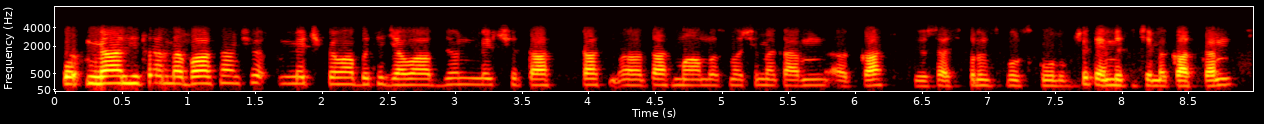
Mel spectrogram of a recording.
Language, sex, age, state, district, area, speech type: Kashmiri, male, 30-45, Jammu and Kashmir, Srinagar, urban, conversation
